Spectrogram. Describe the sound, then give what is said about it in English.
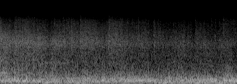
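An explosion heard as a loud, steady roar of dense rumbling noise lasting about two seconds, with no sharp crack at the start. “his megabyte has exploded”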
